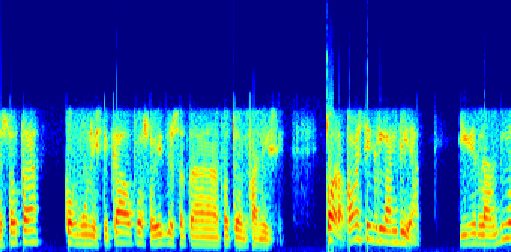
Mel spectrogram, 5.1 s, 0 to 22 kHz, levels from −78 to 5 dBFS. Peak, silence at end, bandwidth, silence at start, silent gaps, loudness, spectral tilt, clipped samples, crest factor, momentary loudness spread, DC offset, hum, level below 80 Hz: 0 dBFS; 0 s; 9.8 kHz; 0 s; none; -14 LUFS; -5.5 dB/octave; 0.2%; 14 dB; 6 LU; under 0.1%; none; -58 dBFS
